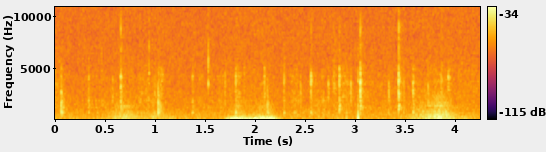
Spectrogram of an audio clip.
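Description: Near silence, with a few faint clicks of a stylus tapping on a touchscreen while handwriting.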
